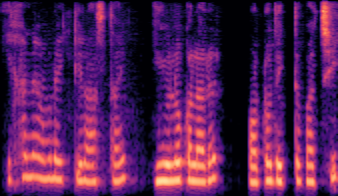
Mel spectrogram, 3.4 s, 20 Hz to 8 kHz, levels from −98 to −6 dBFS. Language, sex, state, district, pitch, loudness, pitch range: Bengali, female, West Bengal, Jalpaiguri, 260 Hz, -23 LUFS, 245-280 Hz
